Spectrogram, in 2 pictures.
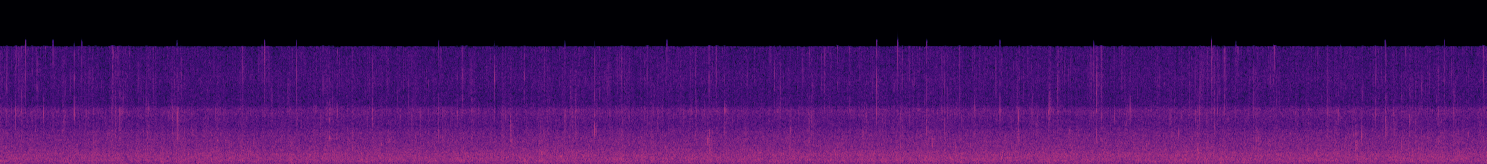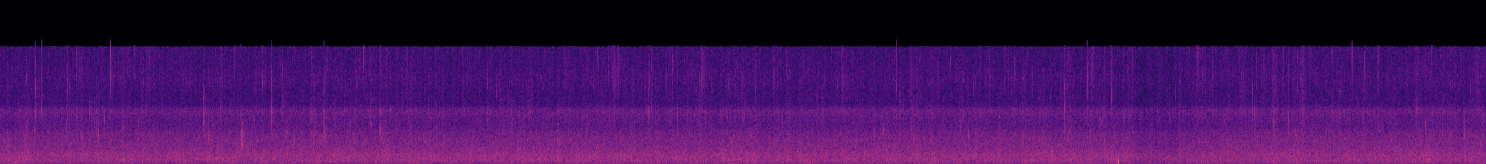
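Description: Steady rain falling on bare earth and gravel, a dense even patter of drops. A single sharp click stands out near the end.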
